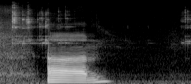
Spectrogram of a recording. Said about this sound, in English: So if you're just an audio listener, it's a silver bell. There's some stars and snowflakes also cut in it. And we have that sound. Mm-hmm. I thought it sounded pretty.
